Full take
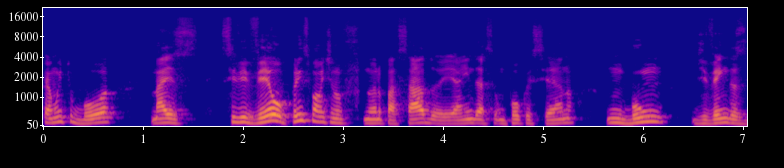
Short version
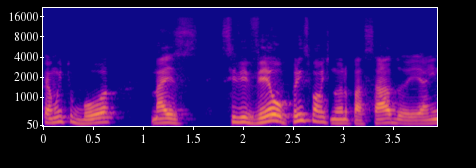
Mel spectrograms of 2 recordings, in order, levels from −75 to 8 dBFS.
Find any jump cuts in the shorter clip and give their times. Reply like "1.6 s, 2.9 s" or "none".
2.8 s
